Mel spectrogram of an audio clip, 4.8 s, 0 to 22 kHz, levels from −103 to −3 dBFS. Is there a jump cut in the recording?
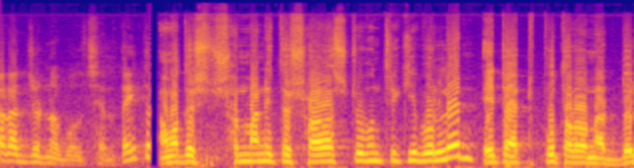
yes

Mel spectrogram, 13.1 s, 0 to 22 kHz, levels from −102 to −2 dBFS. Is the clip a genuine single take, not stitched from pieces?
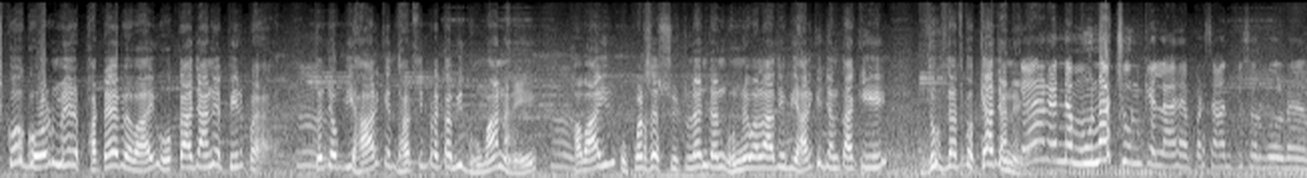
yes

